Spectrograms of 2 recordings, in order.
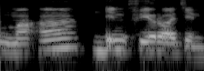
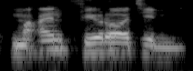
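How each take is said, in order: First: An extra i vowel is sounded before nfirajin. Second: The n links straight into firajin, no extra vowel. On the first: The speaker calls it wrong. "Kita tak boleh baca ma'a infirajin, tak boleh" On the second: The speaker calls it right. "Contoh kita sebut ma'an firajin"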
